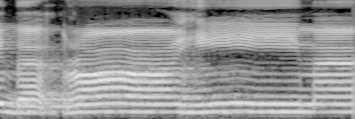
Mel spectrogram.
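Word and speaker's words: إِبْرَاهِيم: kita lanjutkan mim Maqi Ibrahim ada ba sukun kita pantulkan ib ib nah ini kalau bedanya dengan yang di atas kan enggak boleh ini ID enggak boleh kalau ini memang wajib Ibrahim jadi kalau kita harus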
